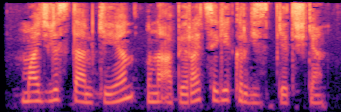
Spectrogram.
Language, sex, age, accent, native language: Uzbek, female, 19-29, Toshkent viloyati, Uzbek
